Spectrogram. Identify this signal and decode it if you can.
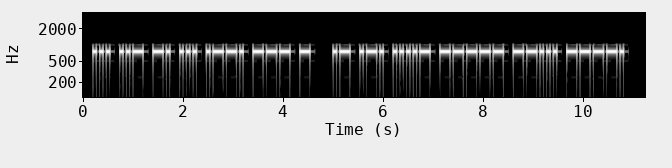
Morse code, heard as a keyed tone, about 18 wpm, 750 Hz. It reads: SUNSPOT AR4079
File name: Morse / 18WPM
